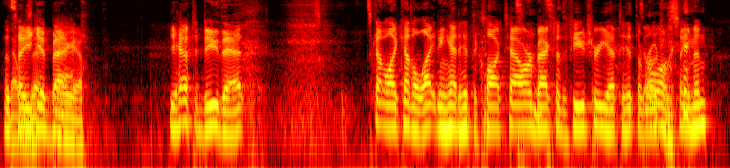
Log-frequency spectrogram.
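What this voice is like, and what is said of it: Congested, failing voice. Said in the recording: “I'm really full of snot. My voice is going.”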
